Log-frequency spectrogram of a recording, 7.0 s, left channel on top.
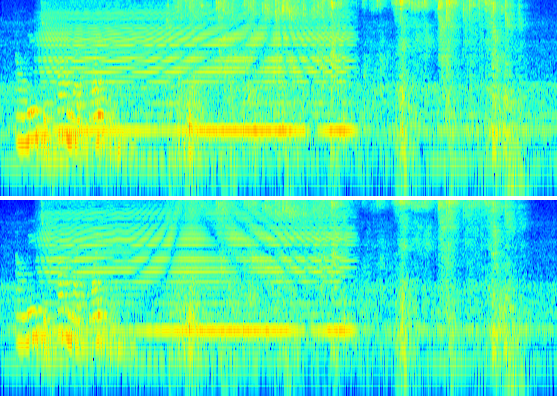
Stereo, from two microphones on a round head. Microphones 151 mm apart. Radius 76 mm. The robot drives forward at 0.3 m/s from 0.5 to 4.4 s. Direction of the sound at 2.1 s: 20° left (ahead or behind).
